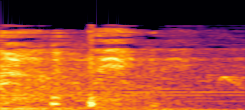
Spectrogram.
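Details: Cough in a cough syrup television advertisement, likely acted rather than a real patient.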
